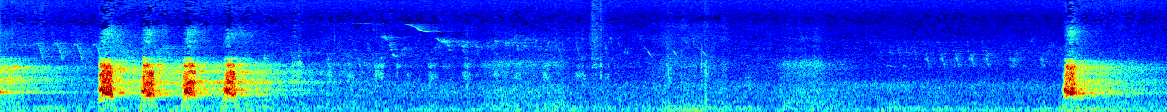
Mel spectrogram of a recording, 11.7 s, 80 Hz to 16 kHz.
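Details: Alpine Dachsbracke barking at its first wild boar encounter, after about 30 minutes of barking; four loud harsh barks in quick succession near the start, a long quiet pause, then one more bark near the end.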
